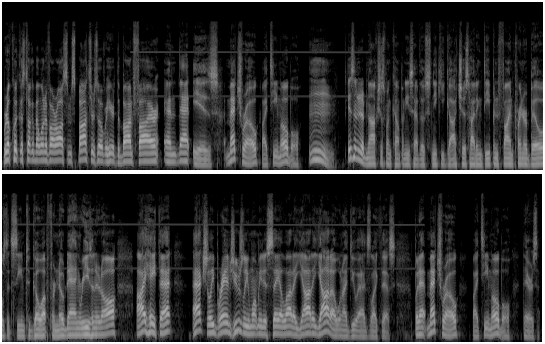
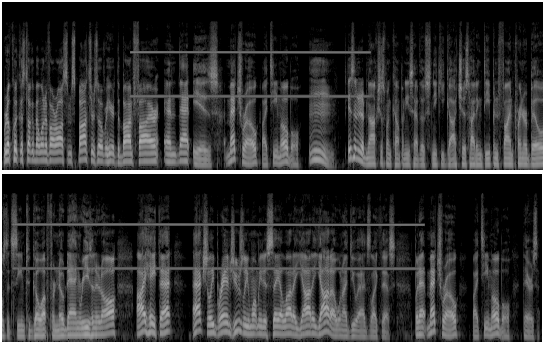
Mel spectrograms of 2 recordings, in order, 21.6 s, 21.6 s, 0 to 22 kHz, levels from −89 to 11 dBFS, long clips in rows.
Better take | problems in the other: first | high-pitched whine; loud; from 2.5 to 7.5 s and from 11 to 19 s; 7.5 kHz, 9 dB below the speech; faint in the first

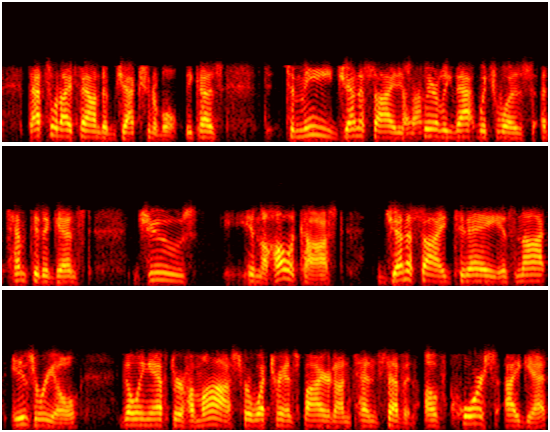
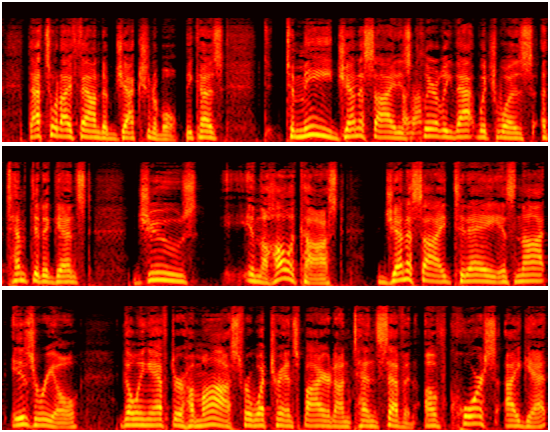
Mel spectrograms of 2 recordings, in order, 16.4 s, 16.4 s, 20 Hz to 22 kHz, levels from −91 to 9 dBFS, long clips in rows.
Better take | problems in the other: second | phone-call audio; poor line; nothing above 3 kHz

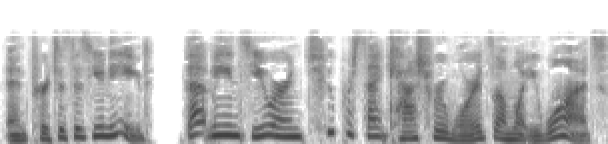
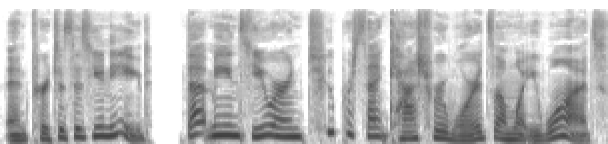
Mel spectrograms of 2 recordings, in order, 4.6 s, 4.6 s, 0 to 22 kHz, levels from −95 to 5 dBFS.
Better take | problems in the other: second | garbled, watery; badly; nothing above 7.5 kHz

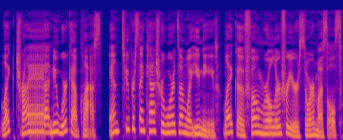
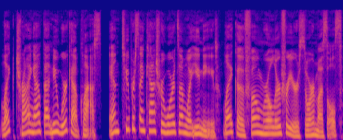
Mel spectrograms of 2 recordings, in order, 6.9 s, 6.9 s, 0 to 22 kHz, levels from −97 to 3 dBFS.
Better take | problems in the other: second | audio freezing; at 0.5 s

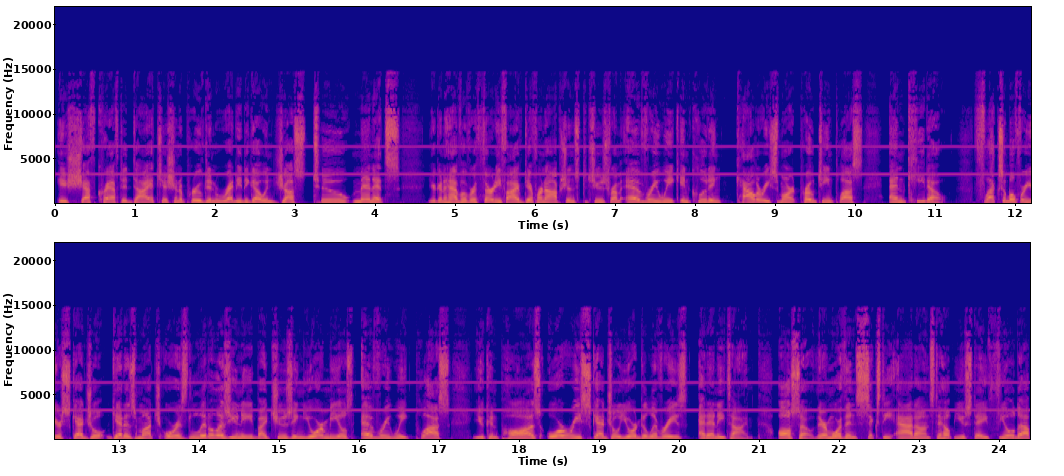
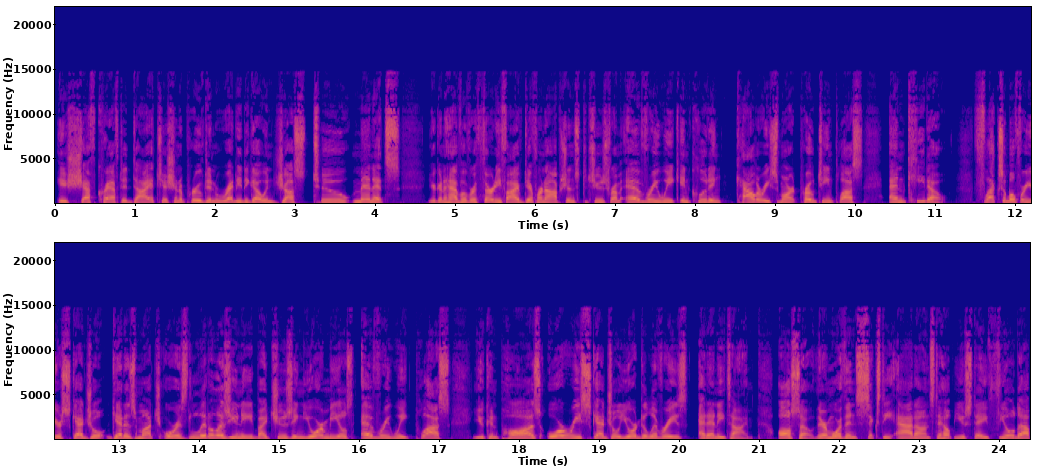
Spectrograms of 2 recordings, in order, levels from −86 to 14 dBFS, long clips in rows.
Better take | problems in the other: second | high-pitched whine; noticeable; throughout; 3.5 kHz, 20 dB below the speech

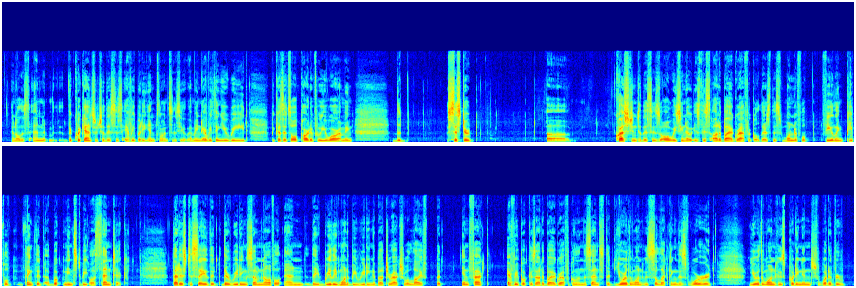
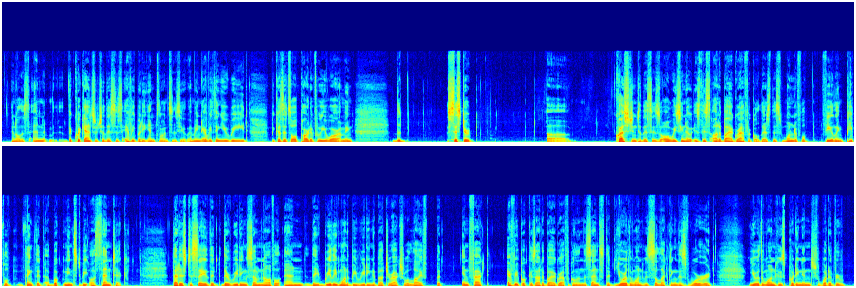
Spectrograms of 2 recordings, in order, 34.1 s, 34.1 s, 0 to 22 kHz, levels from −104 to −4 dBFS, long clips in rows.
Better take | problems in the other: second | thin; somewhat; fading below 300 Hz

